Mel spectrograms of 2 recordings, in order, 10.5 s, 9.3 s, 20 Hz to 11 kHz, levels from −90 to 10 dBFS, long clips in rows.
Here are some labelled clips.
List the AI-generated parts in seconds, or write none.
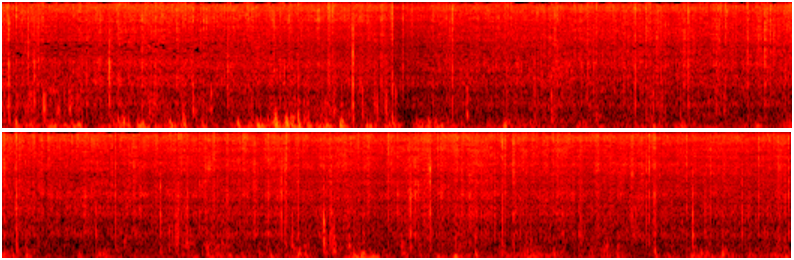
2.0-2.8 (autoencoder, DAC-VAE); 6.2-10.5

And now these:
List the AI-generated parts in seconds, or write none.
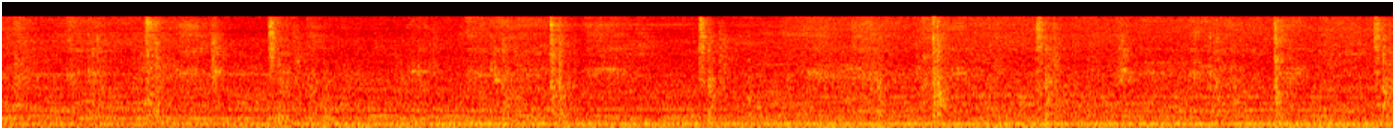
1.9-2.9 (vocoder, BigVGAN v2); 5.9-7.1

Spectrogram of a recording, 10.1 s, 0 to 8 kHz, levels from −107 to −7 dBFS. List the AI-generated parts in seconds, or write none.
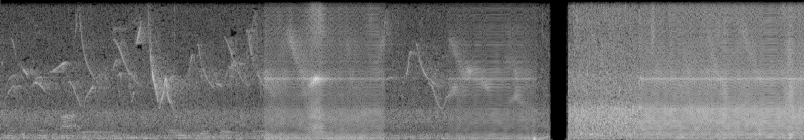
3.3-4.8 (vocoder, Vocos); 5.6-6.7; 8.0-10.1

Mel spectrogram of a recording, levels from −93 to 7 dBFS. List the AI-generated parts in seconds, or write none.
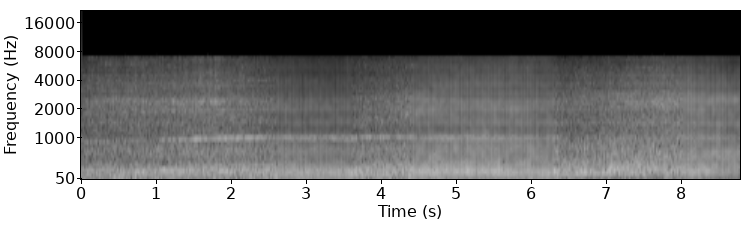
2.6-3.6 (vocoder, Vocos); 4.4-6.3; 8.0-8.8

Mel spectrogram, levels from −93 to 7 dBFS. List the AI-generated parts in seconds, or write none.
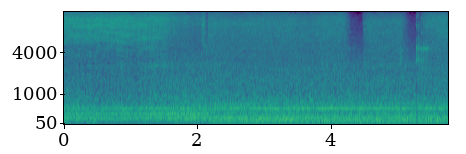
none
